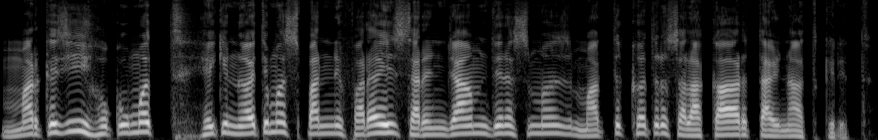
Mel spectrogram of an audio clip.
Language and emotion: Kashmiri, neutral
